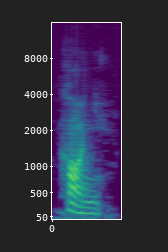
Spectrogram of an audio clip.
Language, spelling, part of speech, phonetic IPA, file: Polish, koń, noun, [kɔ̃ɲ], Pl-koń.ogg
